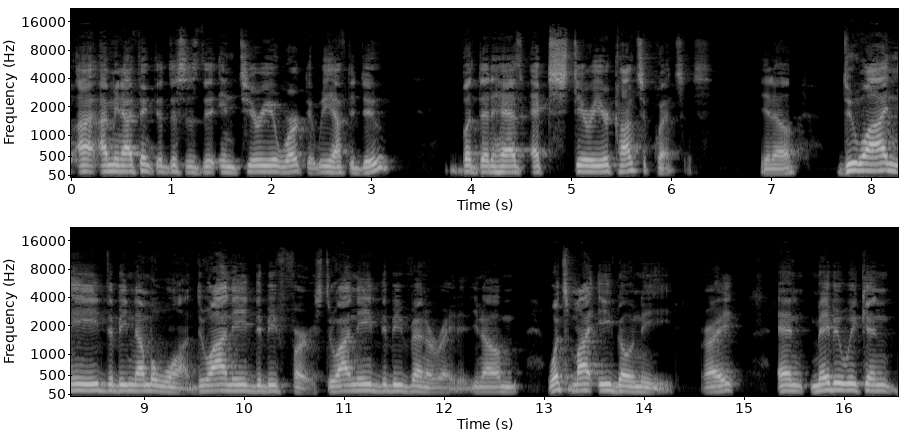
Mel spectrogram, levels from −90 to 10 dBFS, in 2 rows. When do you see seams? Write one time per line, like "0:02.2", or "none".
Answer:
none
